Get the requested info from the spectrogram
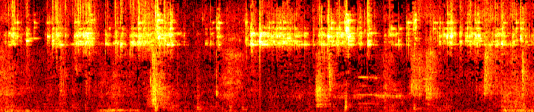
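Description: Faint metallic jingling and clinking, with two sharp knocks about two and five seconds in.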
